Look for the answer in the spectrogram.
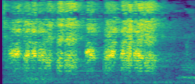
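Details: Guacharacas (chachalacas) in the Colombian countryside, the farmers' alarm clock at dawn, calling in loud harsh, raucous bursts that overlap in a rhythmic chorus for about two seconds, then fade.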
